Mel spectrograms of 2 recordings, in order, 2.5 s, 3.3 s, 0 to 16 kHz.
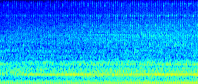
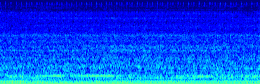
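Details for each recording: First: Kia Sportage 3, automatic, all-wheel drive, about 180k mileage, just started cold after engine work: faint steady hum from the gearbox; mechanic suspects low oil, and the hum can disappear when Drive is selected; suspected cold gearbox hum. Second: Kia Sportage 3, AWD automatic, about 180,000 km, after engine rebuild with break-in oil: warmed-up idle, quiet steady low hum with no whine or drone; gearbox no longer noisy, normal.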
